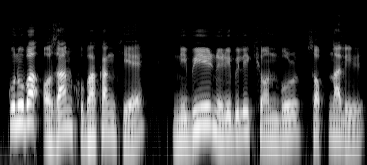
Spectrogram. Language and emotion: Assamese, neutral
